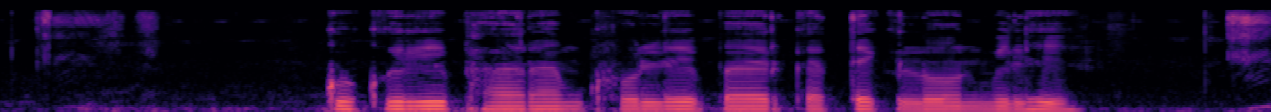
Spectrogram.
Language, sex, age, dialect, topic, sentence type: Chhattisgarhi, male, 25-30, Northern/Bhandar, banking, question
